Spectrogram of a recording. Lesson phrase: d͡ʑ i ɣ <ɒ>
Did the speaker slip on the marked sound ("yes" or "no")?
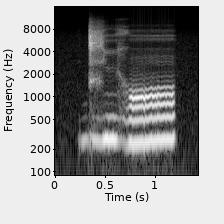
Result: no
